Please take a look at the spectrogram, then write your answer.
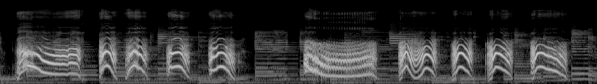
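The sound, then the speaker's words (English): A person imitates crow caws with their voice as a natural voice call: two long, drawn-out caws, each followed by a quick run of four or five short, harsh caws. The calls are loud, with no talking. “Crow call.”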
